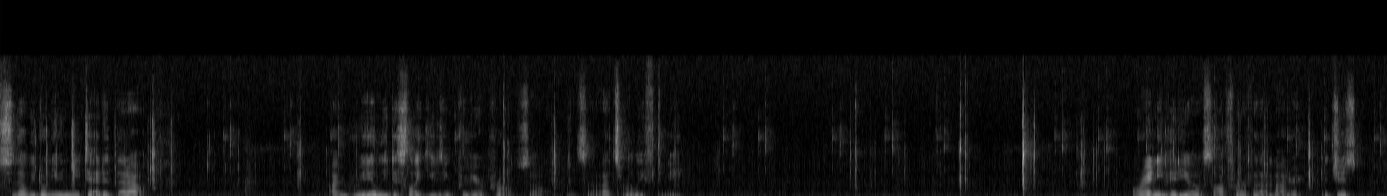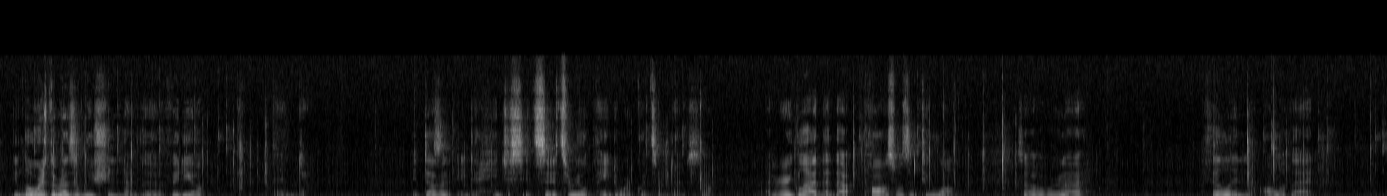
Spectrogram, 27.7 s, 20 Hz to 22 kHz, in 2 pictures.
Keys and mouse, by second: 1.5 x, 2.8 click, 3.2 shift+click, 4.5 shift+click, 5.5 f, 6.4 click, 7.1 shift+click, 7.5 shift+click, 8.2 shift+click, 8.8 shift+click, 9.3 shift+click, 10.2 f, 10.5 click, 10.9 shift+click, 11.3 shift+click, 12.0 shift+click, 12.5 f, 12.8 click, 13.2 shift+click, 14.0 shift+click, 14.6 f, 14.9 click, 15.3 shift+click, 15.6 shift+click, 16.0 shift+click, 16.3 f, 17.2 middle click, 17.9 click, 20.2 click, 20.5 shift+click, 22.4 shift+click, 22.9 shift+click, 23.9 f, 24.9 middle click, 25.9 click, 26.4 shift+click, 27.0 shift+click.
